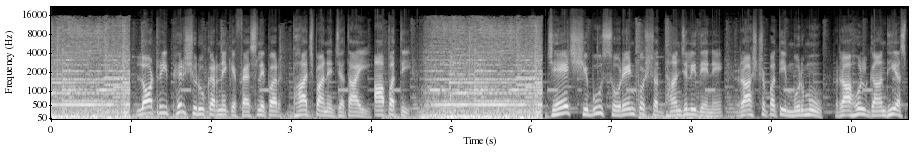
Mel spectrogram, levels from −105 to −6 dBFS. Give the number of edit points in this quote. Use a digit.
0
